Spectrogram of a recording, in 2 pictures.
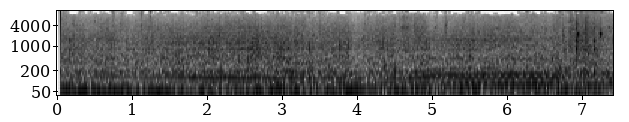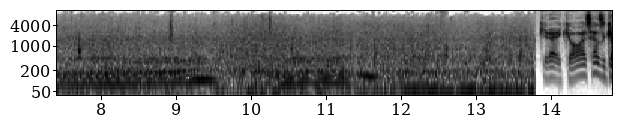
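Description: A car engine hums steadily while driving on a rough dirt road.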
